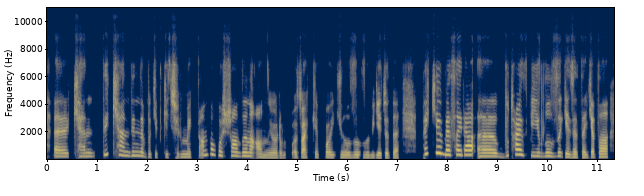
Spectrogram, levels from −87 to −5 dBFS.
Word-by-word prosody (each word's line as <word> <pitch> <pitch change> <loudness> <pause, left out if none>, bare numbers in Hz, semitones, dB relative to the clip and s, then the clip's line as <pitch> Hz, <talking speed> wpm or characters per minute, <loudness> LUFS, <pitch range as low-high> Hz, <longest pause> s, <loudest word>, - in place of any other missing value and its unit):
eee, 230 0 +3
kendi 235 +7 -2
kendinle 285 -4 0
vakit 205 - -7
geçirmekten 195 - -3
de 365 +2 -2
hoşlandığını 265 -3 +1
anlıyorum. 160 -4 -4
Özellikle 175 +2 +1 0.2
böyle 180 -1 0
yıldızlı 170 0 -5
bir 170 - -7
gecede. 155 0 -1 0.5
Peki, 425 +4 +1 0.2
mesela, 335 0 +6
eee, 235 0 +4
bu 205 +9 -7
tarz 360 -3 +6
bir 260 - -1
yıldızlı 250 0 -2
gecede 185 -3 0
ya 190 - +6
da, 200 -1 +4
230 Hz, 120 wpm, -24 LUFS, 180-275 Hz, 0.5 s, mesela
